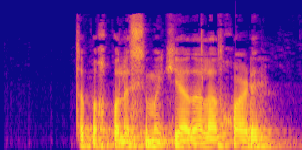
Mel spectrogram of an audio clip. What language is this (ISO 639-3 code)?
pus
